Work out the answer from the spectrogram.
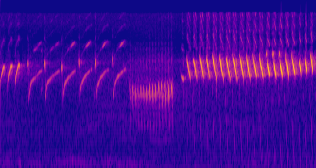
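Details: Canary song used to train young canaries: repeated rising whistled slurs about four per second, a short buzzy rattle, then a loud fast regular trill building to the end.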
